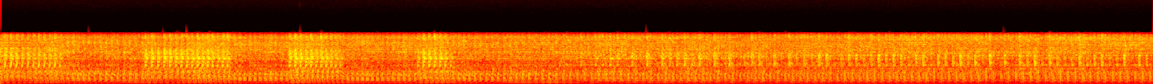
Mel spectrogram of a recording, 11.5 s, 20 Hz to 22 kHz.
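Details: Yanclone Suntom 186CF 406cc single-cylinder diesel in a Royal Enfield motorbike, second test run after rebuild (injector, fuel line, head gasket replaced, valves decoked): even, steady idle thump with no knocking or rattles; running cleanly.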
